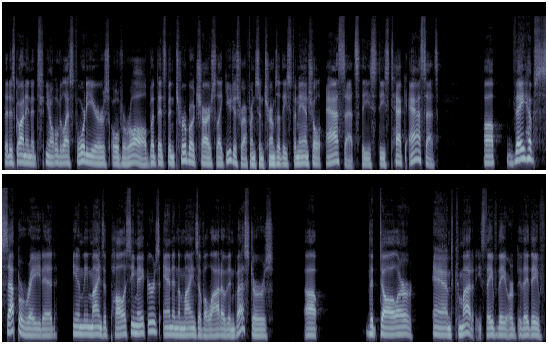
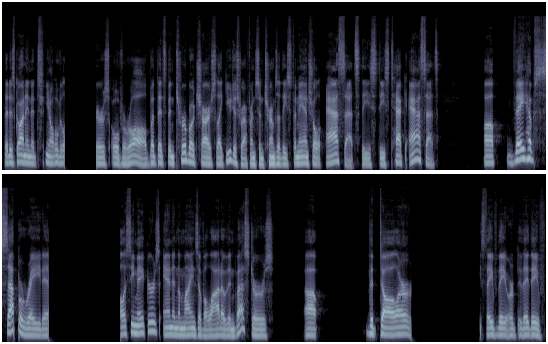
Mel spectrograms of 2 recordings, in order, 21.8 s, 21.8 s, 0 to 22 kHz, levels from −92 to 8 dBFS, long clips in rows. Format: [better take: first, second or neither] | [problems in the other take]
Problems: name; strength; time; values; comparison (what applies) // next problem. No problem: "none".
first | audio cutting out; at 1.5 s for 0.5 s, at 12 s for 1.5 s and at 19 s for 1.5 s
